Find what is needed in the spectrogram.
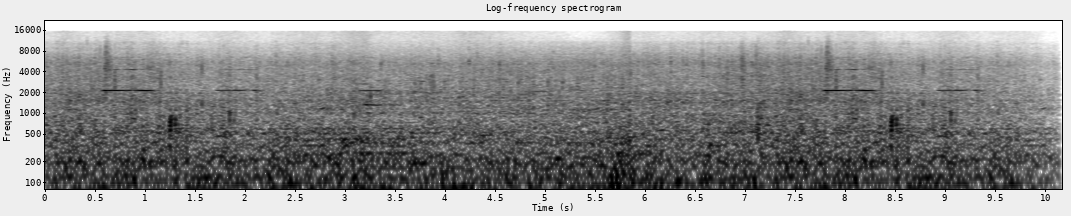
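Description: Street traffic passing over a wet, potholed road: a steady mix of car, pickup-truck and motorcycle engines and tyre noise. A few short, high beeps sound now and then.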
